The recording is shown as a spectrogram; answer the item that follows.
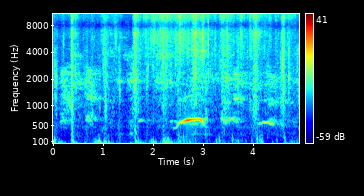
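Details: Puppy stuck on the wrong side of a fence in woodland on a farm in County Kilkenny, Ireland, crying for help. Several faint, thin whines come at intervals over rustling and footsteps.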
